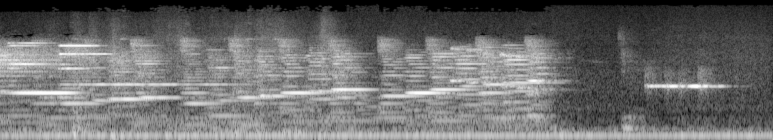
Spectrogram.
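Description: A phone rings with a bright, melodic electronic ringtone that plays steadily for about four seconds and then cuts off, leaving a faint tone and low background hum.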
